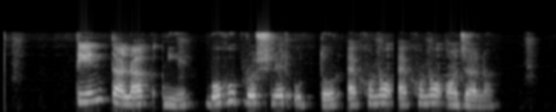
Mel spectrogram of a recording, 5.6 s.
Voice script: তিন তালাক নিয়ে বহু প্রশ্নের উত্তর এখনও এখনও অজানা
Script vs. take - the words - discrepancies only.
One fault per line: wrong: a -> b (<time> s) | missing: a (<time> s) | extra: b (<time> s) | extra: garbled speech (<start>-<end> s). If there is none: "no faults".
no faults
